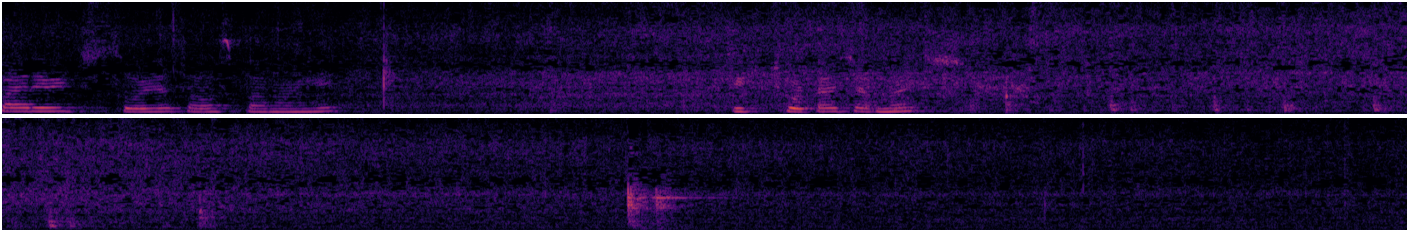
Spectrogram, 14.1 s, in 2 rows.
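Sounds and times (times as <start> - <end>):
onions sizzling in a pan: 0.0 - 14.0
spatula scraping a pan: 4.6 - 8.2
spatula knocking against pan: 5.0 - 8.2.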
